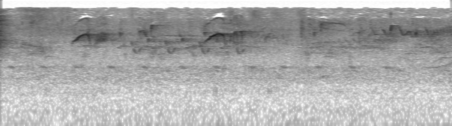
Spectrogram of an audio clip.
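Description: Small birds chirping: two short, high, arched chirps, about a second in and again near three seconds, among fainter thin high calls, over a low steady background noise.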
